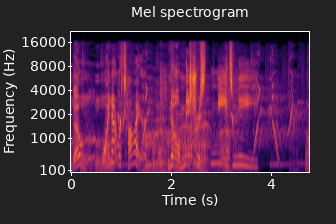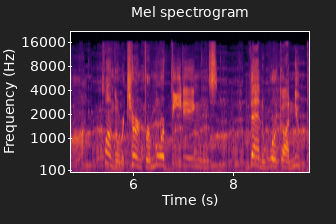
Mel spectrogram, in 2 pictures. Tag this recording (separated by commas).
Music, Speech, outside, rural or natural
